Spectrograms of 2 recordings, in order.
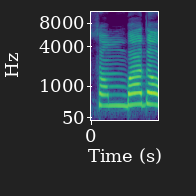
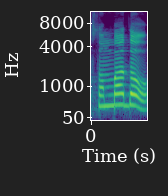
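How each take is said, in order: Both takes have the same delivery.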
